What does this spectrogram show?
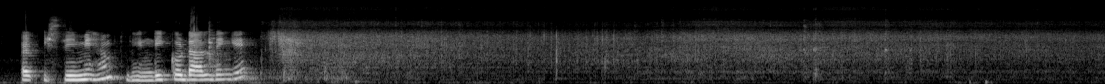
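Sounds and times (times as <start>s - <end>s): okra sizzling in hot oil: 2.6s - 11.0s.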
